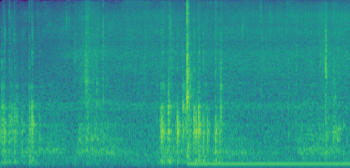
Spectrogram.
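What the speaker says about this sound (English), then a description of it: "I'm just going to add some onions." Onions with chilies start frying in a pan for refried beans, a quiet sizzle rising into a brief burst of crackling and stirring, then settling to a soft steady fry; no one speaks.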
